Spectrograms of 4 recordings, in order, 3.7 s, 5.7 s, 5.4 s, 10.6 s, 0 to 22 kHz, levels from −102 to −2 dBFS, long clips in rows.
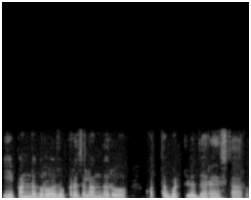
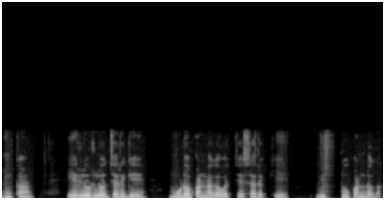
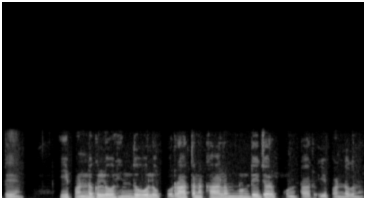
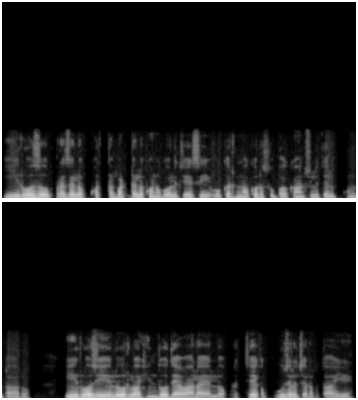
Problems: none marked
